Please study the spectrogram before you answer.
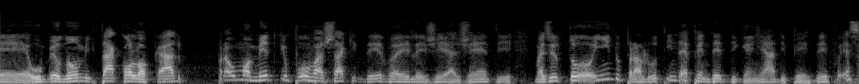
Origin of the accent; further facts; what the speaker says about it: Carnaíba, Pernambuco, Brazil; Lá em Bitiranga, onde a gente teve minha terra, Carnaíba e Bitiranga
